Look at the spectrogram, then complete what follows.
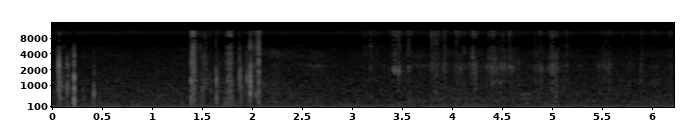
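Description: Faint clicks and plastic handling noise from a small infrared remote control: a quick cluster of sharp clicks about a second and a half in, then softer scattered ticks as its buttons are pressed.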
